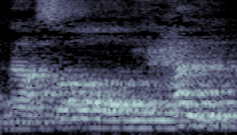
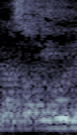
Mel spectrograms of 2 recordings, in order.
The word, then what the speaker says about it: Nasaihal: Nasaihal, bukan nasaihul, ya, karena itu sebagai objek.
